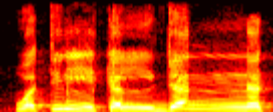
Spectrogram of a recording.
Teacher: احرص على بيان اللام المظهرة من كلمة الجنة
